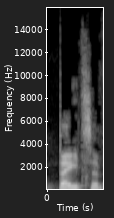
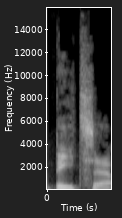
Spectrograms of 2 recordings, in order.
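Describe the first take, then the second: First: It is said with an American accent. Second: It is said with a British accent.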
